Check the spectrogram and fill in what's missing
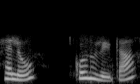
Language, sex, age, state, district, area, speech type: Goan Konkani, female, 18-30, Goa, Murmgao, urban, conversation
